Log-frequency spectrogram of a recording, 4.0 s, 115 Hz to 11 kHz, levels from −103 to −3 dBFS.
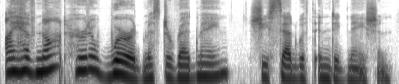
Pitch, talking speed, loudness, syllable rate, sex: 180 Hz, 180 wpm, -20 LUFS, 4.4 syllables/s, female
